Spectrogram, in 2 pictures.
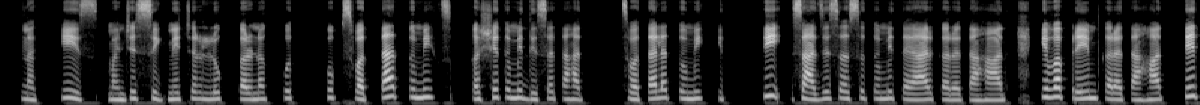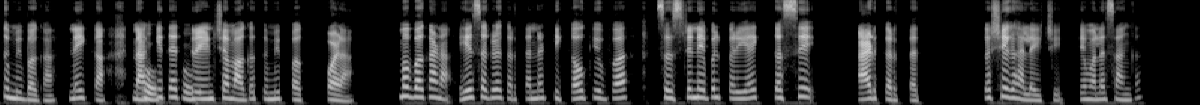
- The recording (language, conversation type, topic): Marathi, podcast, तुम्ही स्वतःची स्टाईल ठरवताना साधी-सरळ ठेवायची की रंगीबेरंगी, हे कसे ठरवता?
- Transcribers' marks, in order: in English: "सिग्नेचर लूक"; in English: "सस्टेनेबल"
